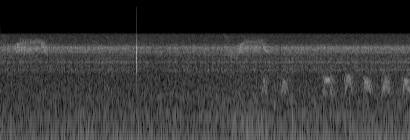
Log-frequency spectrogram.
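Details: Moustached turca (Pteroptochos megapodius), a group apparently in courtship; in the second half a short series of about seven low, hollow notes repeated roughly every third of a second, over a steady high-pitched hiss and faint higher notes early on.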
